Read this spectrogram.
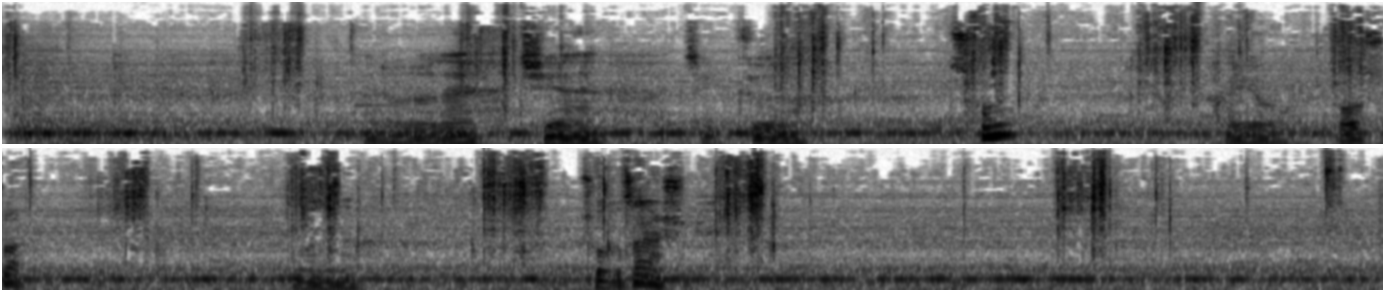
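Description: Scissors snip repeatedly at something soft.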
